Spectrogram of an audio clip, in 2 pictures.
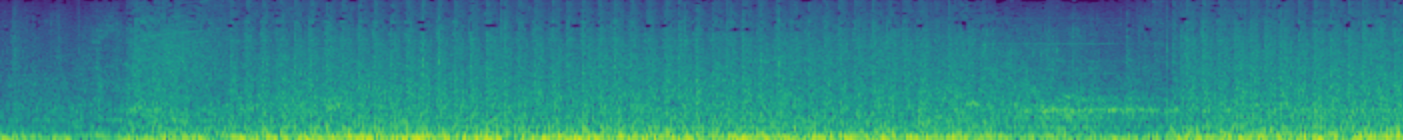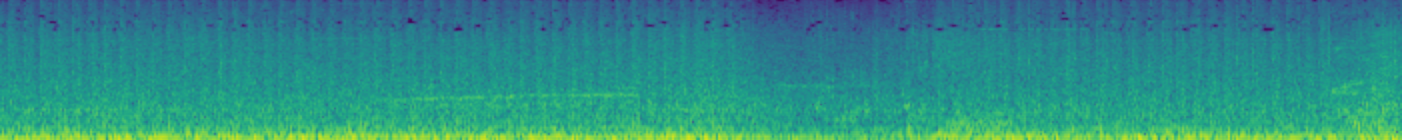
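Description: Energy weapons crackle and buzz in a rapid stream of shots.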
